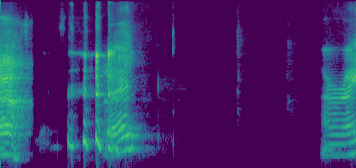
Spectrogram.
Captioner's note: giggling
